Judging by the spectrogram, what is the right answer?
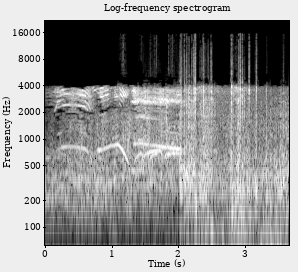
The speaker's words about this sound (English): confirm that's bombs dropping on Man's Drack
